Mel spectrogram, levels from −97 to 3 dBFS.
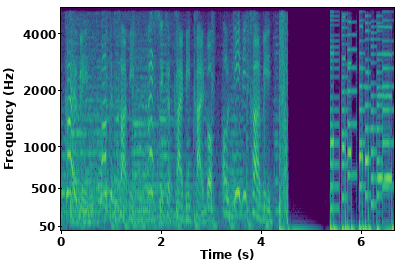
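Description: Nothing here needs flagging: no dropouts, glitches or distortion turn up anywhere in the audio.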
